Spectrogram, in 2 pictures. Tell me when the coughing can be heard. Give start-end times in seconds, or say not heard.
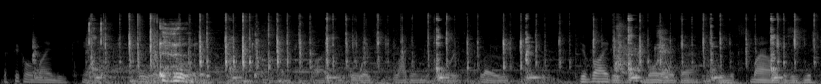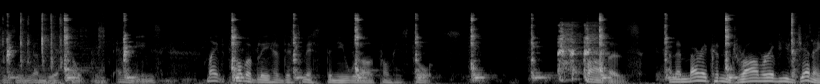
0.8-2.6, 6.1-6.8, 13.8-14.3.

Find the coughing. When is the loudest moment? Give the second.
2 s.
